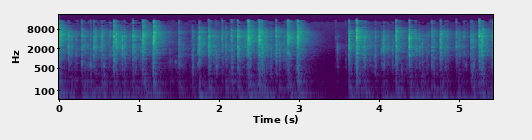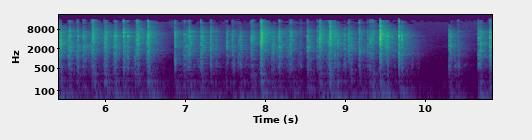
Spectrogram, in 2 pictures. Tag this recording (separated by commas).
Typing, typing on computer keyboard, Computer keyboard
